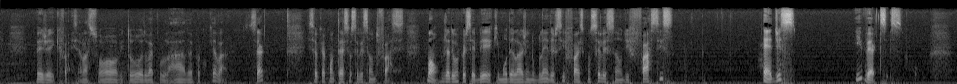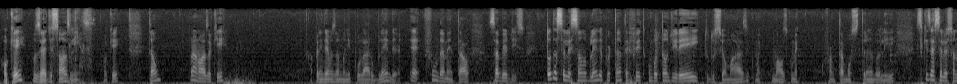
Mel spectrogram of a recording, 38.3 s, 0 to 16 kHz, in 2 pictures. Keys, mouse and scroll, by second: 8.1-9.9 drag, 22.5-26.7 drag, 26.7 middle click, 27.0-33.6 middle drag, 33.6-35.7 right drag, 35.7 middle click.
